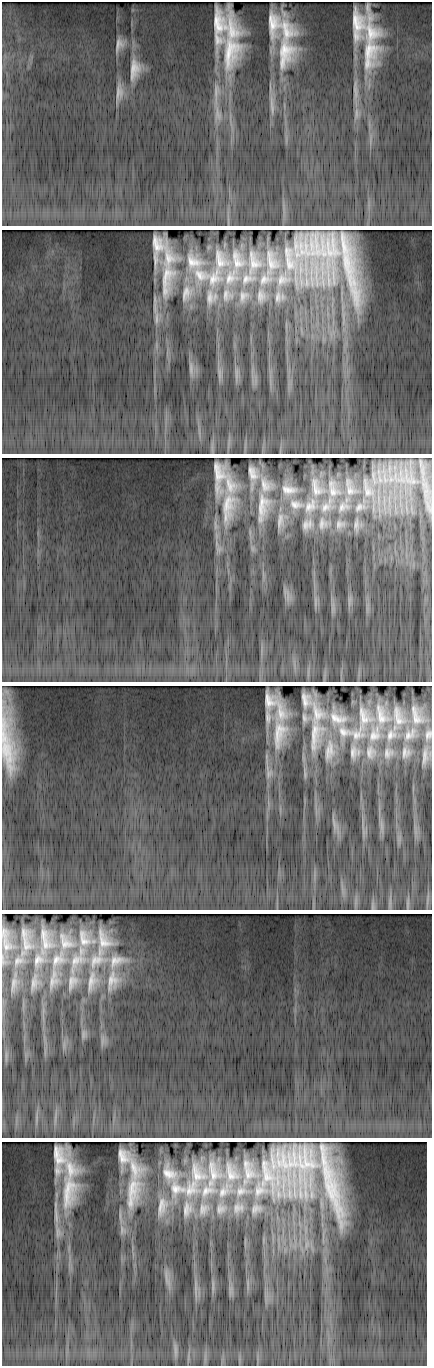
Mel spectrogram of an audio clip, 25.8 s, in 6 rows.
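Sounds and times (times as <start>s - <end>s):
canary singing: 0.0s - 5.1s, 5.8s - 8.0s, 10.6s - 13.2s, 15.2s - 18.8s, 21.0s - 25.1s.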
